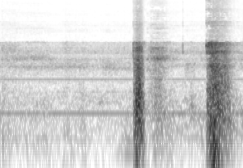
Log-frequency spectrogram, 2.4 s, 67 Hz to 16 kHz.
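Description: Steady hiss and hum of an F-16's cockpit intercom, with one short, loud breath into an oxygen-mask microphone about one and a half seconds in, typical of a G-straining breath as the jet pulls up.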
